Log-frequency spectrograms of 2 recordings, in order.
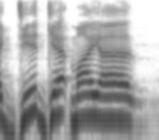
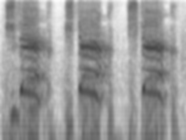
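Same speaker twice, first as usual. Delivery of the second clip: high, loud urgent shouts; shouted callout; 4 dB louder, much slower than usual. Real, not acted. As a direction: yell the warning to your partner. Calling out sticky bomb.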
